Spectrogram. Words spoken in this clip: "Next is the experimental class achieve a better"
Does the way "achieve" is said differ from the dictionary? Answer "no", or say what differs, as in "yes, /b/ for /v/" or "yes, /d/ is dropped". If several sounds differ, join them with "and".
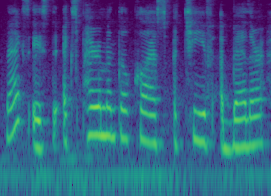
no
